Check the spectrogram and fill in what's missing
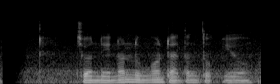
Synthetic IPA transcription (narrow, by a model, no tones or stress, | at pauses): d͡ʒ̥ɔ̤nenɔnːuŋɔɖ̥ä̤t̪əŋt̪okio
